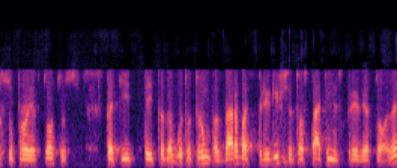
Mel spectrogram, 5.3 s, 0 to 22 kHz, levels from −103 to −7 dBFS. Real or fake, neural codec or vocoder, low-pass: real; none; 10.8 kHz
